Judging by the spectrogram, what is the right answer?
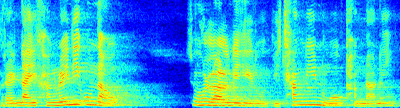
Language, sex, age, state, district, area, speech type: Bodo, female, 60+, Assam, Kokrajhar, rural, spontaneous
